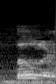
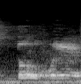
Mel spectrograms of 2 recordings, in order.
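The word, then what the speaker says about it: Boulware: that my friend Barrett Bowler has. That's who he works for. Barrett Bowler. Yeah, Junior. Yeah, I spell it. It's Bowlware is how it looks. B-O-U-L-W-A-R-E.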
